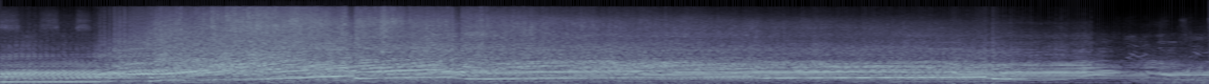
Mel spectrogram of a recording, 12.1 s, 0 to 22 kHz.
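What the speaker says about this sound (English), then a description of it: "we got the No Time S555 here in the right lane, lining up against the C7 Z06" A No Time S555 Mustang and a Corvette C7 Z06 launch side by side at ShowTime Dragstrip during a test-and-tune drag race. Engines roar loud and close, pitch climbing through repeated gear shifts, then drop away at the finish.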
